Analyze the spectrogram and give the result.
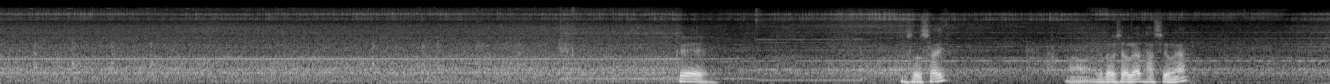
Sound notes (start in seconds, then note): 6.3 printer machine noise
